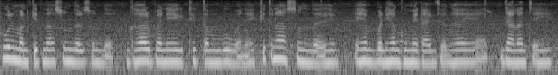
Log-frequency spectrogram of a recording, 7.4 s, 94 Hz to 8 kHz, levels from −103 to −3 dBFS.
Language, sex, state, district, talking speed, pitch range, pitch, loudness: Chhattisgarhi, female, Chhattisgarh, Raigarh, 185 wpm, 205-215 Hz, 210 Hz, -32 LUFS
